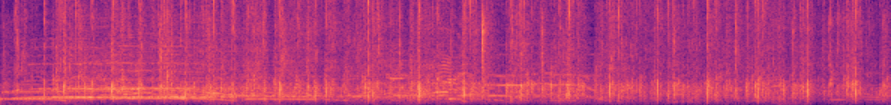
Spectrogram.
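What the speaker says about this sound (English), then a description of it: "another nice round of applause for our finalists" An arena crowd at a state marching band finals gives the finalists sustained applause, dense steady clapping throughout with a few faint voices and cheers mixed in.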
